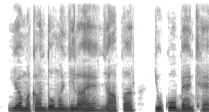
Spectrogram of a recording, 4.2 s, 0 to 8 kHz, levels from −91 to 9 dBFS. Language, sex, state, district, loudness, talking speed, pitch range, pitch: Hindi, male, Bihar, Supaul, -16 LUFS, 145 wpm, 135-155 Hz, 145 Hz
